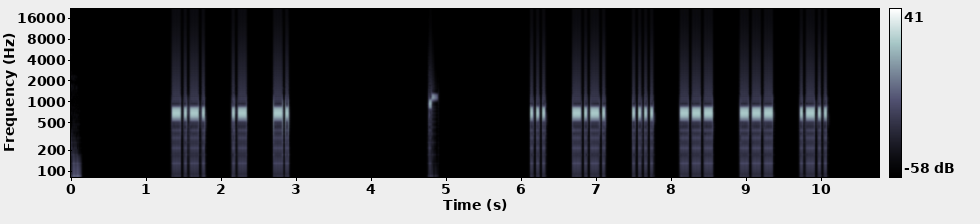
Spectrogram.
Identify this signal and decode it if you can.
Morse code, heard as a keyed tone, about 31 wpm, spaced as for 17 wpm, 700 Hz. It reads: CAN SCHOOL
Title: 3x Character Spacing - Top 500 Words - 30wpm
